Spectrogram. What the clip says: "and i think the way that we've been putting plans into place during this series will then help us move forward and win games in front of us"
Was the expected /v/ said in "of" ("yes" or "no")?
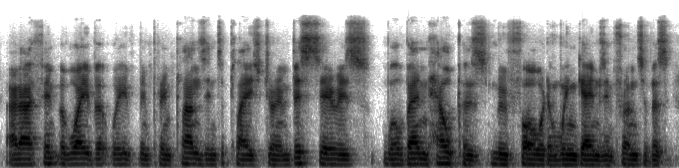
yes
